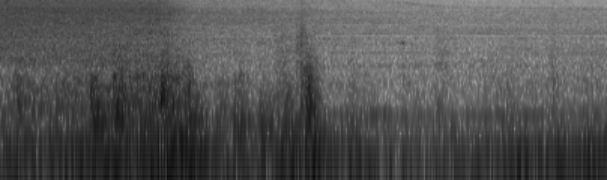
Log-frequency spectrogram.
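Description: A train rumbles and rattles slowly along the tracks.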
